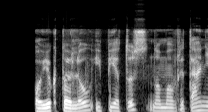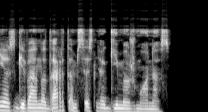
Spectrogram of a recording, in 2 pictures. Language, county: Lithuanian, Klaipėda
